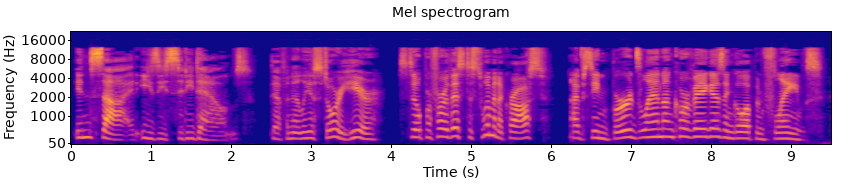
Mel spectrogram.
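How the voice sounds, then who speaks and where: A young woman with an American accent playing a plucky, wisecracking reporter companion in a video game, with a wry, expressive delivery. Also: a little high, moderate pace, hardly any pauses, dry recording, studio quality, close to an everyday voice. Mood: sarcastic. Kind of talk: video game voice acting, in-character banter.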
